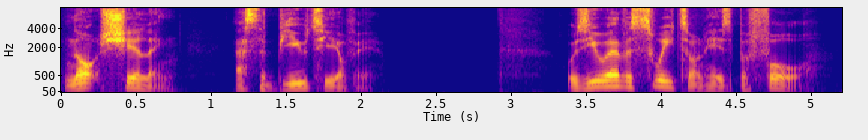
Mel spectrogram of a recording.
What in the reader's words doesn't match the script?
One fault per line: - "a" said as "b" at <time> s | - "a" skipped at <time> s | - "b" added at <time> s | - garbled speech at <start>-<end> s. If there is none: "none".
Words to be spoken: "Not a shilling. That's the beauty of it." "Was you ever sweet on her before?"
- "a" skipped at 0.3 s
- "her" said as "his" at 4.3 s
